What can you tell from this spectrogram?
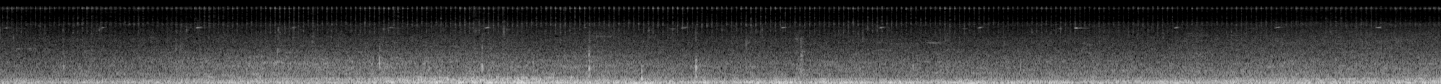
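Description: Steady low rumble of a bicycle riding along a concrete city sidewalk: tyre and wind noise, with street traffic behind it. A faint high tick repeats at an even pace, a little under a second apart.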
